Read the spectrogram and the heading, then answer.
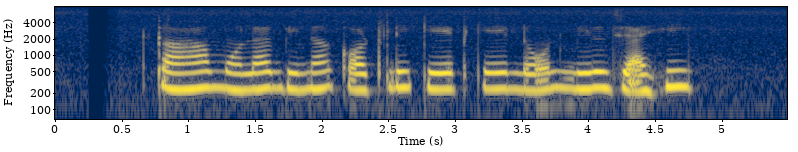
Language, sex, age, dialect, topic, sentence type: Chhattisgarhi, female, 18-24, Western/Budati/Khatahi, banking, question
